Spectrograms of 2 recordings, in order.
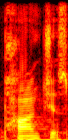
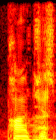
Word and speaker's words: Pontius: a conscious or unconscious pilot he was saying pontius pilate yeah do you know pontius pilate is a is a is a guy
